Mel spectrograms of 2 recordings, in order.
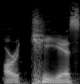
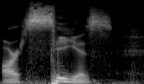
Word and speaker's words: Arceus: Arceus, not Arceus. Oh, then again, like, if there's multiple pronunciations of a word, there's multiple pronunciations of a word, so.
